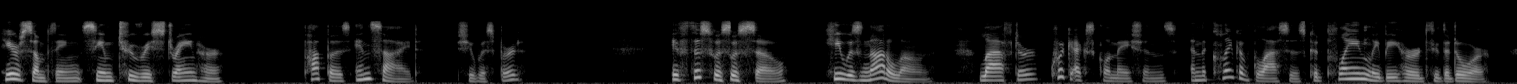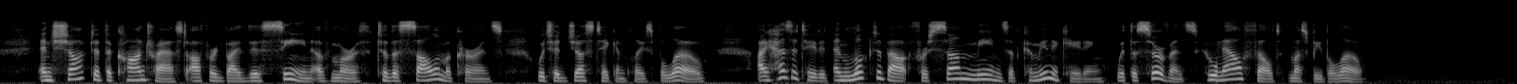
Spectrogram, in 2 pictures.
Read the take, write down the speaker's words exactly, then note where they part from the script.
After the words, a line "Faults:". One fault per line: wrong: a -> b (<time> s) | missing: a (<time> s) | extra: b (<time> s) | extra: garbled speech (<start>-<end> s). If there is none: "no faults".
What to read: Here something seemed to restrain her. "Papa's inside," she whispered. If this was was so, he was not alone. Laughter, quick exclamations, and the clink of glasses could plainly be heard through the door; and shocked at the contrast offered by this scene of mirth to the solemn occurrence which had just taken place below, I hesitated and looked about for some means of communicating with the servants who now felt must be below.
Here something seemed to restrain her. "Papa's inside," she whispered. If this was was so, he was not alone. Laughter, quick exclamations, and the clink of glasses could plainly be heard through the door; and shocked at the contrast offered by this scene of mirth to the solemn occurrence which had just taken place below, I hesitated and looked about for some means of communicating with the servants who now felt must be below.
Faults:
no faults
